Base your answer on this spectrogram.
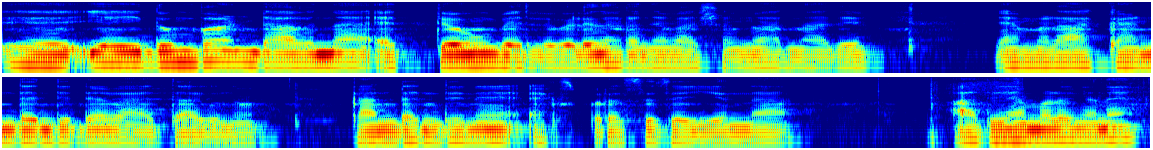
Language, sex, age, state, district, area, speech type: Malayalam, male, 18-30, Kerala, Kozhikode, rural, spontaneous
